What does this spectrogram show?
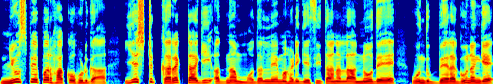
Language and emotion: Kannada, surprised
